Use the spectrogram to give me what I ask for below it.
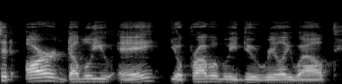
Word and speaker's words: Roy: this way if you spell it if you pronounce it RWA you'll probably do really well if you say Roy I'll endure it oh I see I'll endure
